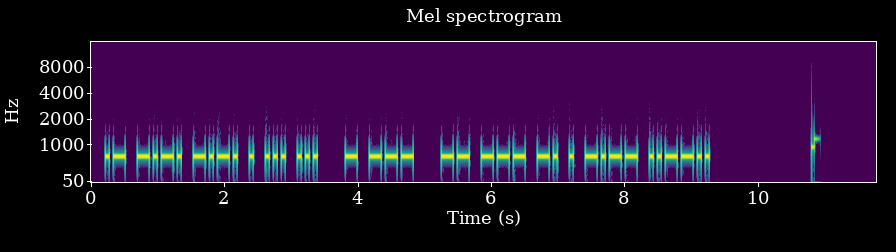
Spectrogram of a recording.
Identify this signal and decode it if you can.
Morse code, heard as a keyed tone, about 20 wpm, 700 Hz. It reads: ACCESS TO MONEY?
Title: Sentences from Top 1000 Words - Review Part 4 - 20wpm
